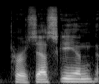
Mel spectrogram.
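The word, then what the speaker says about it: Pezeshkian: Same with the Iranian President Perzeskian, I believe is how you pronounce his name, and Ayatollah Khamenei had that look into it.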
